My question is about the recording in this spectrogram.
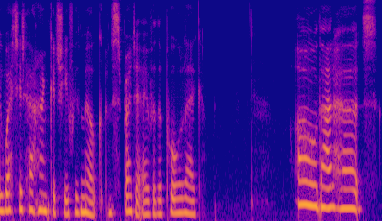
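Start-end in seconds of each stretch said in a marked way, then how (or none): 4.4-5.7 high, drawn-out complaint; slow, higher-pitched acted wince; pained cry. A narrator's reading. Injured boy shrinking as milk touches his leg, pained cry. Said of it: "cried the boy, shrinking".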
